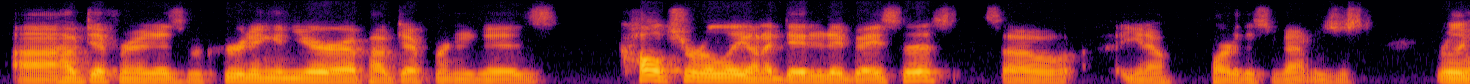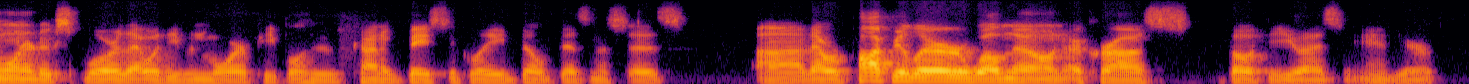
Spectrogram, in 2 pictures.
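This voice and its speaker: A man moderating a panel over a video call, talking casually with many ums and pauses. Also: lowish voice, dry recording. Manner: relaxed, hesitant with many fillers. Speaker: panel moderator, executive recruiter. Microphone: video call microphone. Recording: dry, dull lo-fi video call audio.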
